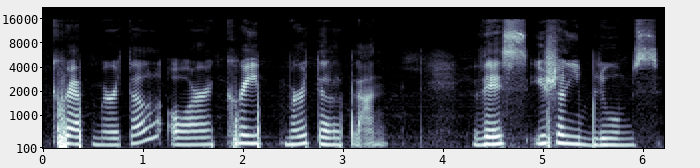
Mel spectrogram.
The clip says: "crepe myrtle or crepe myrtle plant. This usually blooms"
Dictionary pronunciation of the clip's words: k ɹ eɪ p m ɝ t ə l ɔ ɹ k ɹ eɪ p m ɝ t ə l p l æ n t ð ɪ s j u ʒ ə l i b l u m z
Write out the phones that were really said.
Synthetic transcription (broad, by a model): k ɹ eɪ p m ɝ t ə l ɔ ɹ k ɹ eɪ p m ɝ t ə l p l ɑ n t ð ɪ s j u s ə l i b l u m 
